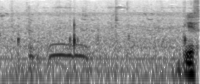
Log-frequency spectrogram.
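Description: A single short, low bird hoot about half a second in, over a faint steady hiss of background ambience.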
